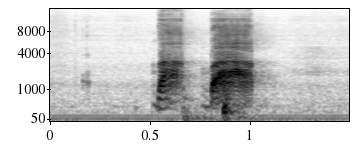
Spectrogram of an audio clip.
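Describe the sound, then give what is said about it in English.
A person's voice imitates a duck with two quick, nasal quacks in a row, fairly loud, each lasting a fraction of a second against a quiet low hum. “My own quacking.”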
